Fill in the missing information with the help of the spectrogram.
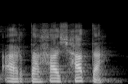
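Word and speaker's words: ארתחששתא: Aquí no dice Artajerjes, la pronunciación en el hebreo es Artahashata, así es.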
